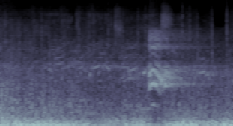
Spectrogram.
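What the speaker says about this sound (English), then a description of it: "There's The Crow." A crow caws faintly once or twice outdoors against steady broadband background noise, the calls brief and somewhat distant.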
